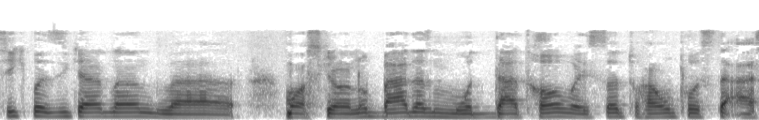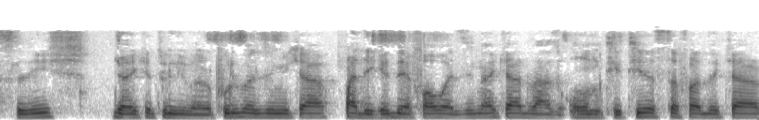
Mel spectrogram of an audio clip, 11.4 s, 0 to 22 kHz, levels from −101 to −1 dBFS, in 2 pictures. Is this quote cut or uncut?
cut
